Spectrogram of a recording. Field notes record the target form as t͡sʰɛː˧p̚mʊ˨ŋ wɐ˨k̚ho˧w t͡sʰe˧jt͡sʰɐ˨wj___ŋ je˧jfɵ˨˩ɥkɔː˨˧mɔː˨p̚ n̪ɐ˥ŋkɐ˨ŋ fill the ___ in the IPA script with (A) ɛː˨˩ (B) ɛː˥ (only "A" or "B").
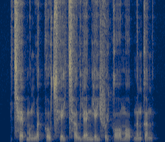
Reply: B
